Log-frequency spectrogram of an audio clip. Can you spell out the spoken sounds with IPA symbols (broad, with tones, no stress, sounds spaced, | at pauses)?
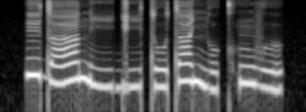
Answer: e˦ d aː˨˦ n iː˨ ɡ iː˨ t o˨ t a˦ ɲ o˨ kʰ ũ˦ v ʊ˨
